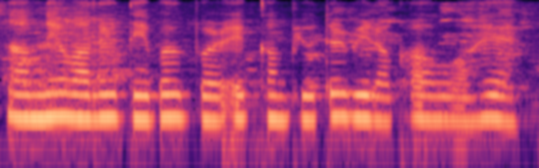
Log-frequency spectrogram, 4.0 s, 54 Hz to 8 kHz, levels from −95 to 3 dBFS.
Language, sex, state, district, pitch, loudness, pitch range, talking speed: Hindi, female, Arunachal Pradesh, Lower Dibang Valley, 235 Hz, -16 LUFS, 220-240 Hz, 150 wpm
